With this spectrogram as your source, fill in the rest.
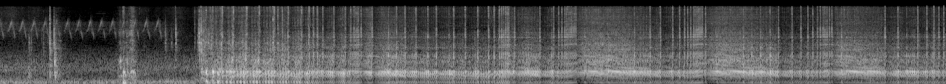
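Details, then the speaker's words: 1994 Honda CR125 two-stroke after the coolant-leaking cylinder/head was properly repaired and premix added: it catches after handling knocks and buzzes raggedly but runs steadily on first start. Lots of old crankcase oil is burning off, a good sign. "burning off all that old oil lots of oil probably in the crank case yet see it's burning off all doing good though that's a good sign"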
